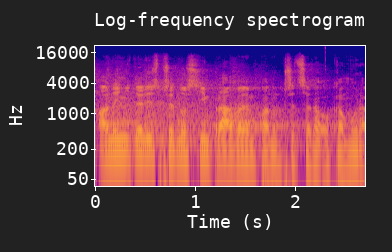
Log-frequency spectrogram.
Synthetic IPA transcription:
ʔanɛɲiːt̪ɛdɪspr̥ɛdno̞st̪ɲiːmpɾaːvɛmpanpr̥ɛt̪sɛdaokamuɾa

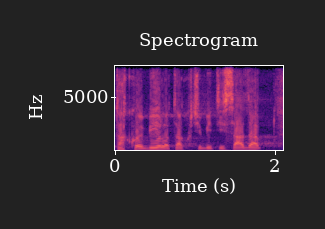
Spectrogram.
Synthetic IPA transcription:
t̪akʰoje̞biːlot̪ako̞t͡ɕebit̪isad̪a

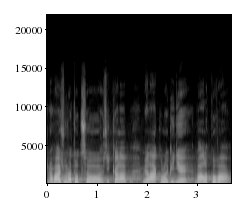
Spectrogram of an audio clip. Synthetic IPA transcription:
navaːʒunat̪o̞t͡sor̝iːkalamɪlaːko̞lɛɡɪɲɛvaːlkovaː

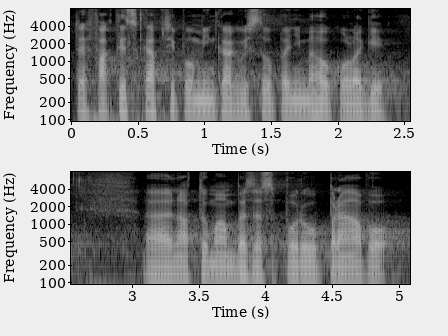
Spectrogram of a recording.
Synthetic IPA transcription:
t̪ojɛfak̚t̪ɪt͡skaːpr̝̥ɪpo̞miːŋkakvɪst̪owpɛɲiːmɛːɦo̞ko̞lɛɡɪ | nat̪o̞maːmbɛzɛspo̞ɾupɾaːvo̞

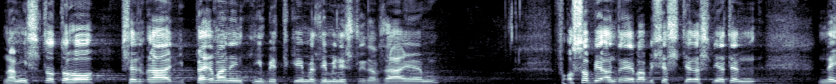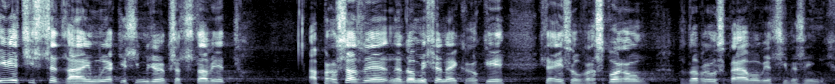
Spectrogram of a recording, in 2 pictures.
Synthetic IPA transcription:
namiːst̪ot̪oɦo̞pr̥ɛdaːɟiːpɛɾmanɛnt̪ɲiːbɪt̪kɪmɛzɪmɪnɪst̪ɾɪnavzaːjɛm | fʔo̞so̞bjɛʔand̪ɾɛjɛbabɪʃɛscɛlɛsɲujɛt̪ɛnː | ɛjvjɛt͡ʃiːst̪sɛd̪zaːjmuːjakiːsɪmuːʒɛmɛpr̥ɛt̪st̪avɪt̪ | ʔapɾo̞sazujɛnɛdo̞mɪʃlɛnɛːkɾokɪkt̪ɛɾɛːjso̞wvɾospo̞ɾozdo̞bɾo̞wspɾaːvowvjɛt͡siːvɛzɛjɲḭːx

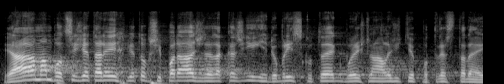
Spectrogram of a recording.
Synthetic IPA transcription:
jaːmaːmpo̞t̪t͡sɪd̪ʒɛt̪adɪmɲɛt̪o̞pr̝̥ɪpadaːʒɛzakaʒdiːdo̞bɾiːskut̪ɛɡbudɛʃt̪onaːlɛʒɪcɛpo̞t̪ɾɛst̪anɛj

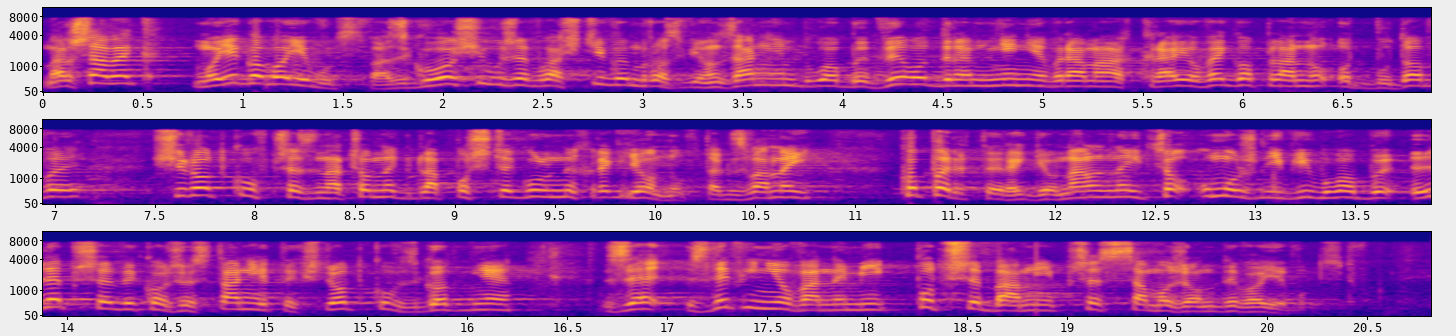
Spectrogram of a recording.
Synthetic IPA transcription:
maɾʂawɛk | mɔjɛɡɔvɔjɛvut̪st̪fa̰zɡwɔɕiwʐɛvwaɕt͡ɕivɘmɾɔzvʲjɔ̃w̃zaɲɛmbɘwɔbɘvɘɔd̪ɾɛmbɲeɲɛvɾamaxkɾajɔvɛɡɔplanuʔɔd̪̚bud̪ɔvɘ | ɕɾɔt̪kufpʂɛznat͡ʂɔnɘɣd̪lapɔʂt͡ʂɛɡulnɘxɾɛɡʲjɔnuft̪aɡzvanɛj | kɔpɛɾt̪ɘɾɛɡʲjɔnalnɛjt̪sɔʔumɔʐlʲivʲiwɔbɘlɛpʂɛvɘkɔʐɘst̪aɲɛt̪ɘxɕɾɔt̪kuvzɡɔd̪ɲɛ | zɛzd̪ɛfʲiɲjɔvanɘmʲipɔtʂɛbamʲipʂɛsːamɔʐɔnd̪ɘvɔjɛ̰vut̪st̪f

